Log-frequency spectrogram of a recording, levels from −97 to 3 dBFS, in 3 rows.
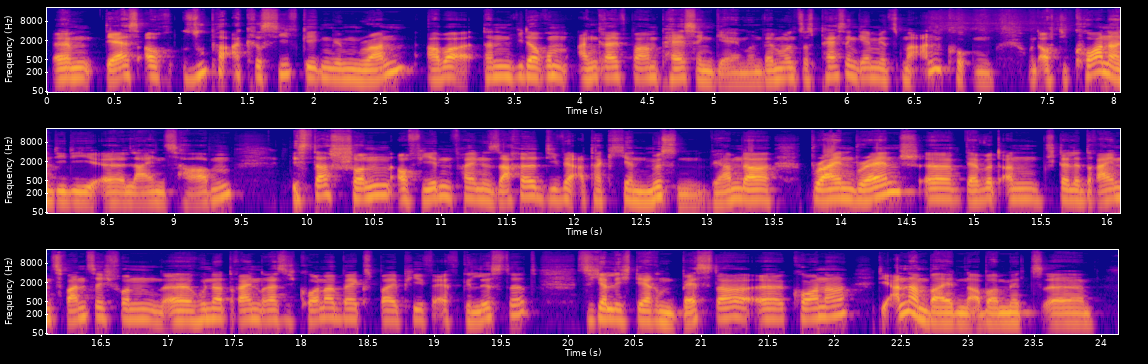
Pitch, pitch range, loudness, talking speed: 140 Hz, 125-150 Hz, -23 LUFS, 185 wpm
